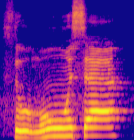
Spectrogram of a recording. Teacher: tip of the tongue behind the top teeth. Thu, bring it out for the edge.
